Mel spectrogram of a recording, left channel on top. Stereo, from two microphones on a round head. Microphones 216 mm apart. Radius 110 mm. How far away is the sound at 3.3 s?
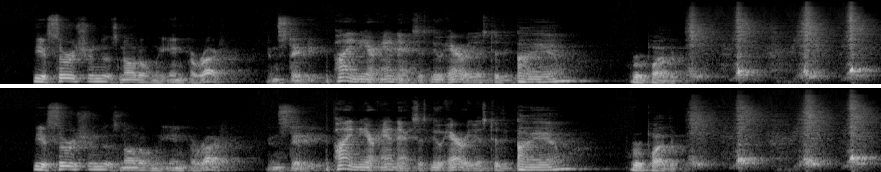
About 0.8 m.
